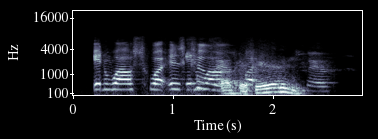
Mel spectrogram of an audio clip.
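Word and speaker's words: cwrw: Kooroo. That's the pronunciation.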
